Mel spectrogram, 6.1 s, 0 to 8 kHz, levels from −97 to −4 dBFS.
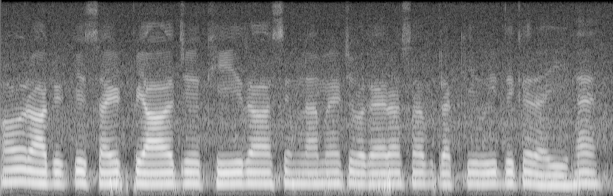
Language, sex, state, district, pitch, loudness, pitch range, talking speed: Hindi, male, Uttar Pradesh, Lalitpur, 125 Hz, -17 LUFS, 120-125 Hz, 145 wpm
